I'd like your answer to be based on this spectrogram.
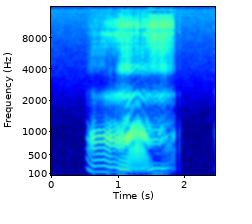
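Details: Snoring: a single long, buzzing, rumbling breath of about a second and a half in a quiet room.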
